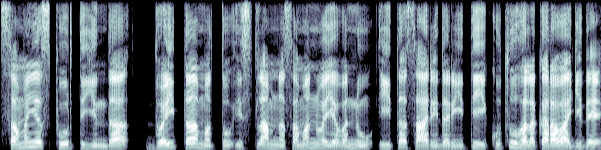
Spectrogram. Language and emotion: Kannada, neutral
